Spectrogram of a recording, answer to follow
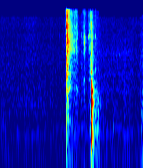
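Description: Two short, sharp clicks about half a second apart, the second louder, from a deck of tarot cards being handled; otherwise near silence.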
